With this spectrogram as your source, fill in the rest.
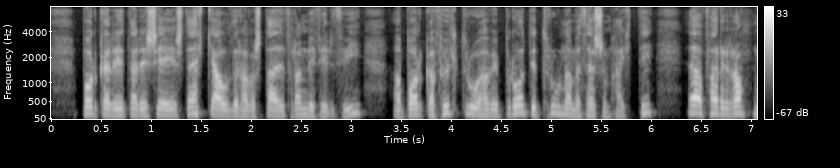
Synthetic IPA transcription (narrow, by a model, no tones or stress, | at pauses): pɔɾkarɪːt̪aɾɪseːjɪst̪aɛhcɪaːwðʏɾ̥havast̪aːðɪðfɾamːɪfɪɾɪɾ̥θvi | aðpɔɾkafʏt̪l̥t̪ʰɾuːahaːvɪpɾɔːt̪ɪt̪ʰɾuːnamɛðθɛsːʏmhajht̪ɪ | ɛðaðfaːɾɪrawt̪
